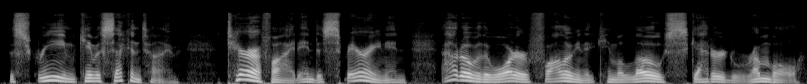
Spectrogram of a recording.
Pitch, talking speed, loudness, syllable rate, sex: 125 Hz, 155 wpm, -19 LUFS, 4.6 syllables/s, male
